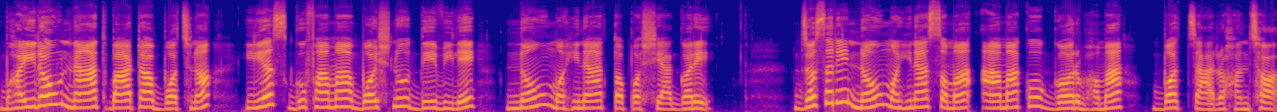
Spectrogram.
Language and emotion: Nepali, neutral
